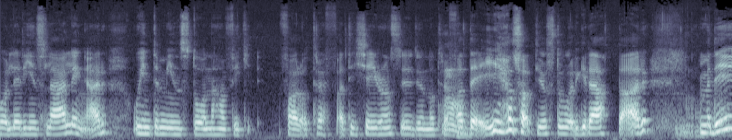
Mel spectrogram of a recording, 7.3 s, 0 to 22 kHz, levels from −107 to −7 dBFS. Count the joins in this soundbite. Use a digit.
0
